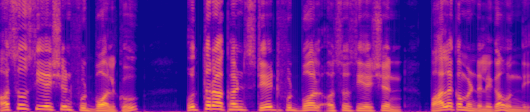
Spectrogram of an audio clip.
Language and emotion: Telugu, neutral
